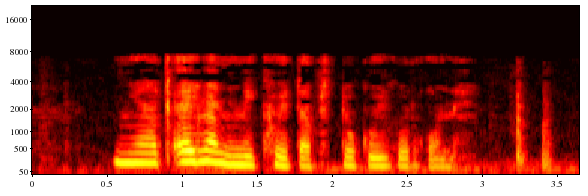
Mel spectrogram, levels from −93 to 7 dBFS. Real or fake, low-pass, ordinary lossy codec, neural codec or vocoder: fake; 7.2 kHz; MP3, 32 kbps; vocoder, 22.05 kHz, 80 mel bands, Vocos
